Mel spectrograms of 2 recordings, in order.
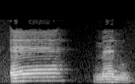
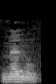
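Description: First: آمنوا with a short two-count opening vowel; مد حركتين. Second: آمنوا with a very long held opening vowel; مد ست حركات. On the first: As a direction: hold the first a of آمنوا only briefly. (آمنوا بمد حركتين) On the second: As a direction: stretch the first a of آمنوا to six counts. (آمنوا بمد ست حركات) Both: Shown as a demonstration. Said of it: "اتنين أو أربعة أو ستة".

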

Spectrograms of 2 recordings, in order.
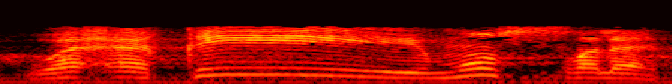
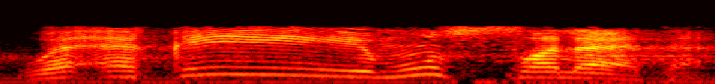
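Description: First: وأقيموا with the qaf held at its lightest, since it takes kasra; correct qaf. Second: وأقيموا with the qaf made too heavy; wrong tafkhim. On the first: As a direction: model وأقيموا with a thin, lowest-degree qaf. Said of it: "فخ بالقاف أكثر من حقها". (القاف في وأقيموا في آخر درجات التفخيم) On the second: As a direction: demo the wrong وأقيموا, qaf overly thick. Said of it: "لا تقل وأقيموا". (قاف وأقيموا مفخمة أكثر من حقها) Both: Shown as a demonstration.

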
